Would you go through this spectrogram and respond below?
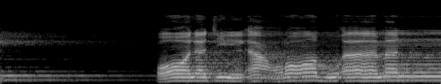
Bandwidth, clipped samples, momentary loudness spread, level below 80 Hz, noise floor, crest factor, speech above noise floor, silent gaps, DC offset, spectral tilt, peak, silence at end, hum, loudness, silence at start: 11 kHz; under 0.1%; 17 LU; -78 dBFS; -57 dBFS; 18 dB; 33 dB; none; under 0.1%; -5 dB/octave; -8 dBFS; 0 s; none; -24 LUFS; 0 s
